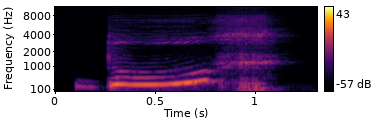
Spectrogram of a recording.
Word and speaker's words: Buch: Então, assim, depois, CH, que vem depois de A, O, U, Buch, né? Tur, ele tem esse som 2, que é aqui, né? Dor. Dor, Buch, Ach.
